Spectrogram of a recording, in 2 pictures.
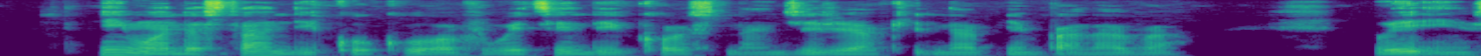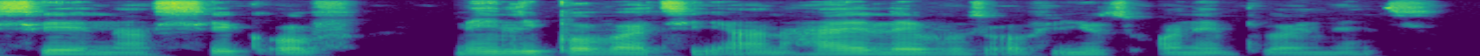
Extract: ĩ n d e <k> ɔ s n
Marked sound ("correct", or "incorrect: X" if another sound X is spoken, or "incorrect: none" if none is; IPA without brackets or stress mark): incorrect: kʰ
